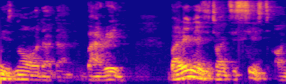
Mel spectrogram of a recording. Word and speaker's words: Bahrain: If you hear the pronunciation of this country, you will think it does rain there all the time. And the name is no other than Bahrain.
